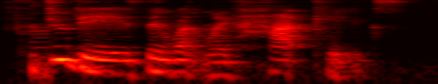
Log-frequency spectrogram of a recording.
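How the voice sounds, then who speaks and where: A woman reads a children's picture book aloud expressively, pausing to chat about the pictures as if to young children. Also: on the low side, animated, fairly bright tone. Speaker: read-aloud storyteller. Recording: roomy, echoing indoor recording.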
